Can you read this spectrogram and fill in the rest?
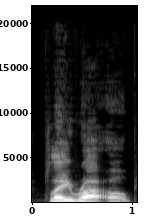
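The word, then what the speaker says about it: pleroo: The Greek word here is plero, P-L-E-R-O-O, P-L-E-R-O-O. The first O is pronounced ah, so plero. The E is pronounced like long A, P-L-E-R-O-O, plero.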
